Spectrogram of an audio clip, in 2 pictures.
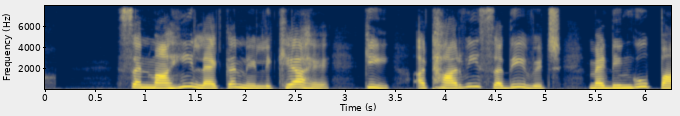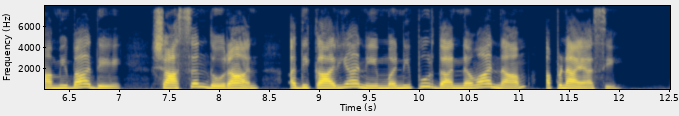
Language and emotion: Punjabi, neutral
